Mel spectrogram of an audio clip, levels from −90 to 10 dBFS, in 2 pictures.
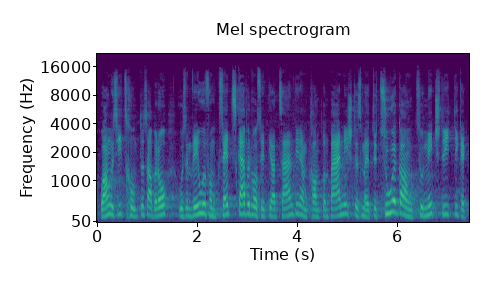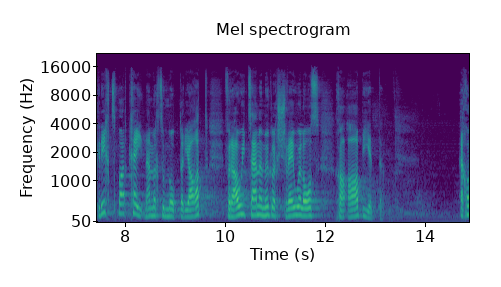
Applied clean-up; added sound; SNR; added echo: none; none; none; none.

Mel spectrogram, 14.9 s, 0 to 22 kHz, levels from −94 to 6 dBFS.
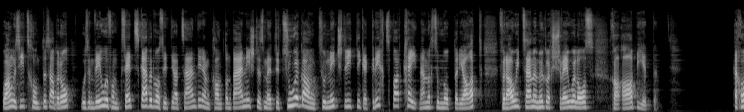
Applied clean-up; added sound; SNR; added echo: neural mask model DeepFilterNet 3.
